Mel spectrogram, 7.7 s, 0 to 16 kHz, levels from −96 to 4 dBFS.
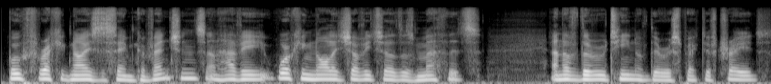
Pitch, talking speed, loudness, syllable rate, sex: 145 Hz, 170 wpm, -17 LUFS, 5.6 syllables/s, male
